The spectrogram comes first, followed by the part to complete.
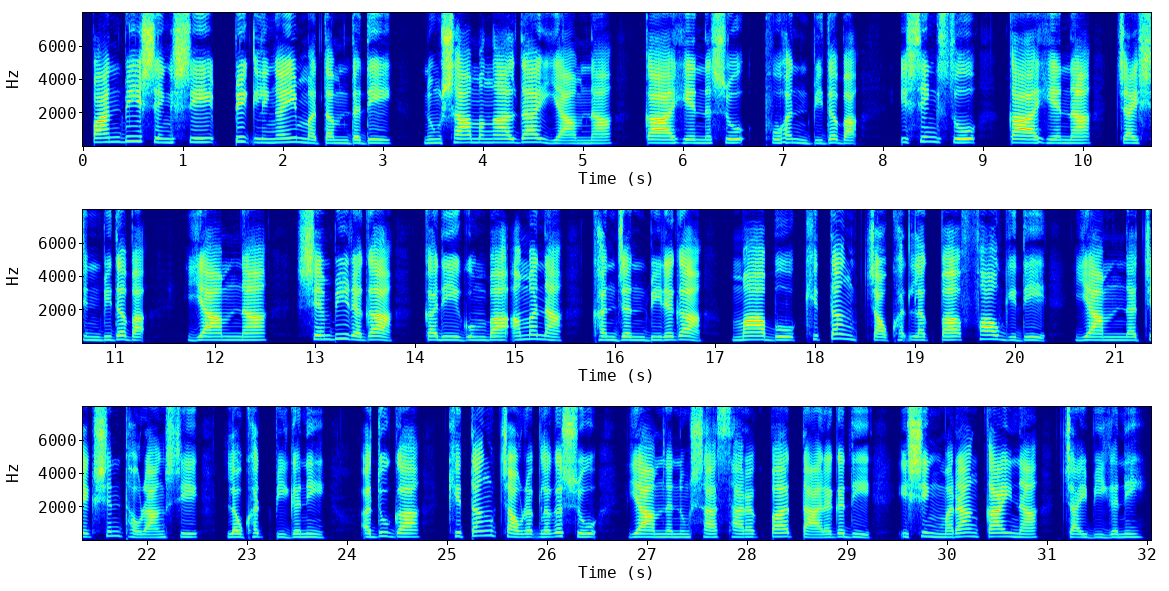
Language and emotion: Manipuri, neutral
